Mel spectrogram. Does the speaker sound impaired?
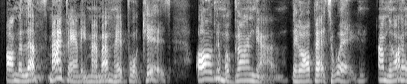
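Yes: deafness; born deaf, partially blind, learning disability, sign language learned at 21, broke neck, head injury, two strokes, paralyzed once; could not speak until age ten.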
